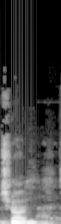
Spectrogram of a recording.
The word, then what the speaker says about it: Chen: Bretton Woods Agreement and the institutions it created explained by James Chen, or actually it would be pronounced Chun, C-H-E-N, if we're looking at the real Chinese pronunciation of it.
